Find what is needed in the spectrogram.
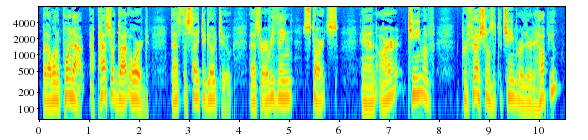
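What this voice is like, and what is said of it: Hoarse voice. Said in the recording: “I'm going hoarse this afternoon”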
